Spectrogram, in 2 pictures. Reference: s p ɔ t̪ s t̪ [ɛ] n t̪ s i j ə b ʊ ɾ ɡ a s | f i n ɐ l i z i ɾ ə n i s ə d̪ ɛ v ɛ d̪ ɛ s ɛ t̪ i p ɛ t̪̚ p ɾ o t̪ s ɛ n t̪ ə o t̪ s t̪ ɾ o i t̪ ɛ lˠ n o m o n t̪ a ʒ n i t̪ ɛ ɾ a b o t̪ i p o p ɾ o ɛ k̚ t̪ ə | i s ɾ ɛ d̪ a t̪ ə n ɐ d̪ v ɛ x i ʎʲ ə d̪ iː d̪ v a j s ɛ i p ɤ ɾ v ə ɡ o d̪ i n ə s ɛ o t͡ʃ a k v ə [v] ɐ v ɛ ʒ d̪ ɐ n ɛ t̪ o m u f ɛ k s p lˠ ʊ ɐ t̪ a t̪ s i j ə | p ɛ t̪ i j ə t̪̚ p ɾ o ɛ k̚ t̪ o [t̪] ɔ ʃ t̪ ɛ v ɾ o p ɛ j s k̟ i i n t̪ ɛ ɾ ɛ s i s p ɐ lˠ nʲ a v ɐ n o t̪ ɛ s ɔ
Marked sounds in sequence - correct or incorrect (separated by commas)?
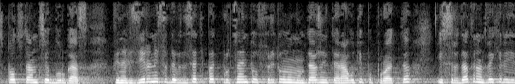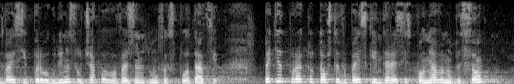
incorrect, correct, correct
